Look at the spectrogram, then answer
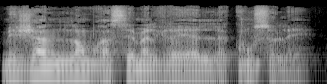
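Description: Measured and expressive, a husky deep-voiced man narrates a literary audiobook as a storyteller.

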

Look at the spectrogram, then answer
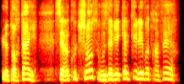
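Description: A man's voice: sits high, fast, a bit bright, no room sound, studio quality, voice pushed up. A man reading an audiobook, voicing an angry, sarcastic female researcher on the run. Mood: sharp. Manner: biting, sarcastic, exclamatory. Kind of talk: audiobook character voice.

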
